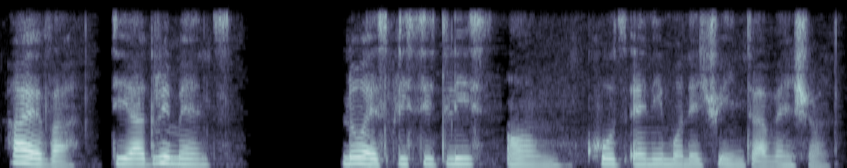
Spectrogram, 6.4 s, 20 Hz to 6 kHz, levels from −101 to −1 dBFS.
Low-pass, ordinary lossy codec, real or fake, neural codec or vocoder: 5.4 kHz; none; real; none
